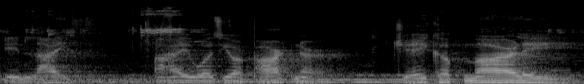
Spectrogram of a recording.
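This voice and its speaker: A man playing the ghost of a dead old businessman in a radio play, speaking in slow, grave, booming pronouncements. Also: flat delivery. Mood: solemn. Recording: echoey ghostly reverb with music.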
